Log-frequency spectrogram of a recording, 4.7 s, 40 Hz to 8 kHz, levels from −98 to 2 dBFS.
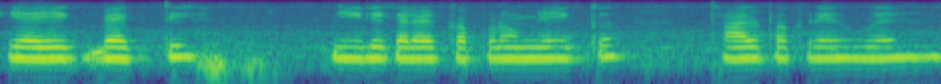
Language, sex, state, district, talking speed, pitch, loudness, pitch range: Hindi, female, Uttar Pradesh, Jalaun, 150 wpm, 205 Hz, -18 LUFS, 205-210 Hz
